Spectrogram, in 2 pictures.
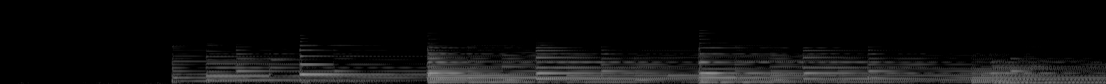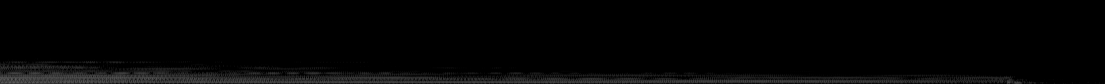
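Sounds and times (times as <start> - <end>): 
piano note B: 1.8 - 20.2.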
